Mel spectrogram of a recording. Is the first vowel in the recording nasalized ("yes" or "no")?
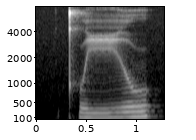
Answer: no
